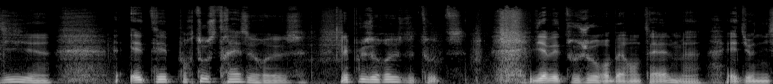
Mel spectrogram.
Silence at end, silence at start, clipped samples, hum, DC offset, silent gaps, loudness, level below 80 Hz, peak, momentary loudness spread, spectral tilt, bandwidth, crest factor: 0 s; 0 s; under 0.1%; none; under 0.1%; none; -27 LUFS; -42 dBFS; -6 dBFS; 12 LU; -5.5 dB/octave; 16.5 kHz; 20 dB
